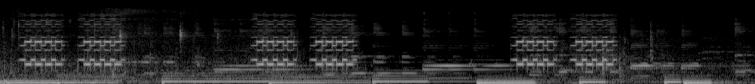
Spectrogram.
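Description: A telephone keeps ringing in a comedic Indonesian sinetron scene, with loud repeated electronic ring bursts in a steady on-off rhythm over a busy musical background.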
